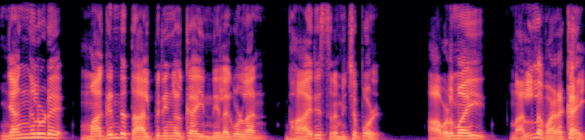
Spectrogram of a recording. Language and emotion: Malayalam, angry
